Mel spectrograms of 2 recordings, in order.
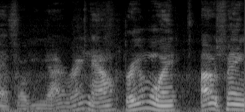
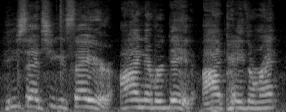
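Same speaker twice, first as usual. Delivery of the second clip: ordinary talk, nothing marked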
